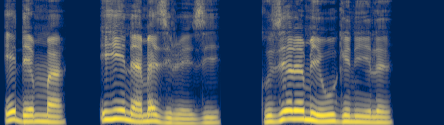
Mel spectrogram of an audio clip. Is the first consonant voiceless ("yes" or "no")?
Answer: no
